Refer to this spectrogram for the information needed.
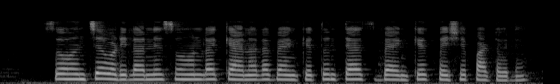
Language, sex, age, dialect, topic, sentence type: Marathi, female, 25-30, Standard Marathi, banking, statement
